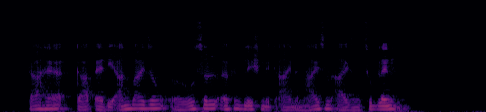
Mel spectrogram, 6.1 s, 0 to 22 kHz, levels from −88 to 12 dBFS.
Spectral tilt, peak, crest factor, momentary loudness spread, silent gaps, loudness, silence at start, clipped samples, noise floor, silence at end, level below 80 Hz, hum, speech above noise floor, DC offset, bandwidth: -7.5 dB/octave; -38 dBFS; 18 dB; 8 LU; none; -57 LUFS; 0.35 s; under 0.1%; -87 dBFS; 0.9 s; -80 dBFS; none; 32 dB; under 0.1%; 12 kHz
